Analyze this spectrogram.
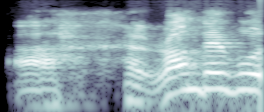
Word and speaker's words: rendezvous: There are some French words that have the Z silent. It's laissez-faire and Rendezvous. Find out the meanings yourself. Rendezvous is a meeting point.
